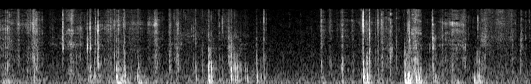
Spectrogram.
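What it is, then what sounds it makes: Bar soap being carved. A metal utility knife blade scrapes and carves chunks off a solid gray rectangular bar of soap held in the hand. A quick series of short, dry, crisp shaving and crumbling scrapes is heard, bright and quiet with very little ring after each stroke.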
